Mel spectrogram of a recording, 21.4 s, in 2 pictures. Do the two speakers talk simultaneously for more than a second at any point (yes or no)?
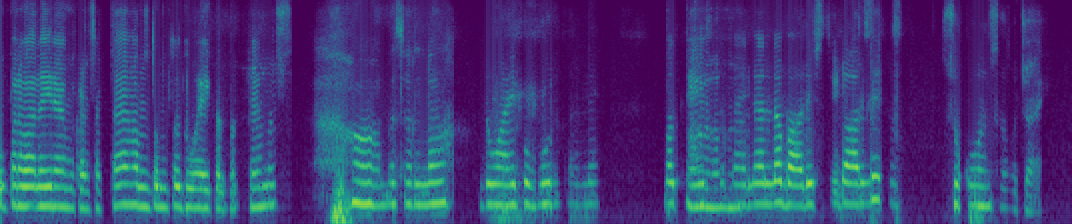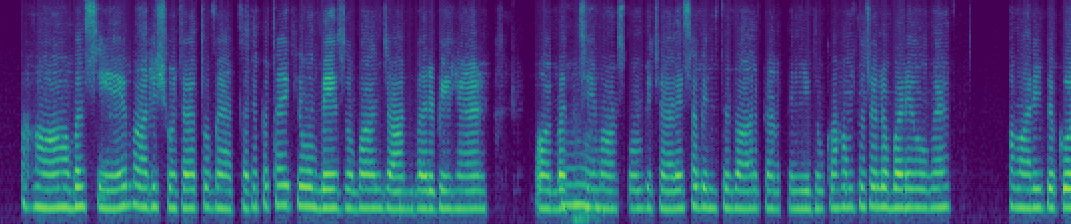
no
